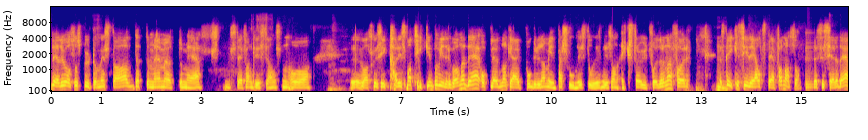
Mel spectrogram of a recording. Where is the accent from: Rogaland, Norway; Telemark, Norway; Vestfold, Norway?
Vestfold, Norway; Tønsberg; moved away as an adult; jeg er fra Tønsberg, sånn uh, opprinnelig i Vestfold, men har jo ikke bodd der siden jeg var ferdig på, på videregående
